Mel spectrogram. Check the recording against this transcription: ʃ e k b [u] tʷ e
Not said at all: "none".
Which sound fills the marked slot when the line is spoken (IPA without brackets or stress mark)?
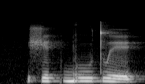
u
